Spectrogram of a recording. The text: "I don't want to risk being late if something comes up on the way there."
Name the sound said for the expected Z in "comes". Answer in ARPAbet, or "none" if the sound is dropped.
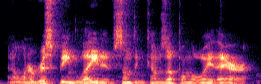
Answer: Z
